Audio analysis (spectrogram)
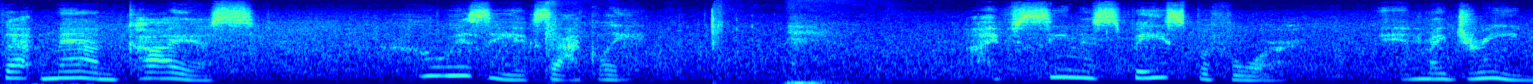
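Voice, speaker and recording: An actress voicing an earnest, questioning young heroine in a video game. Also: female voice, fairly high pitch, expressive, slow pace, long pauses, background noise. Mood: puzzled, hushed. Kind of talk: video game cutscene acting. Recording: game music behind.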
